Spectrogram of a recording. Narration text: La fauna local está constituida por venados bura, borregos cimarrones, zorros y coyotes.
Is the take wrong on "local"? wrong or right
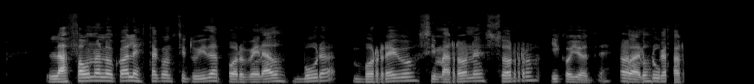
right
